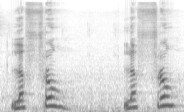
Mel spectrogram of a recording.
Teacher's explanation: The sound of R is also very different from the R that we have in Hindi. It is not exactly the R sound. It is a little bit of H sound or R like this.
